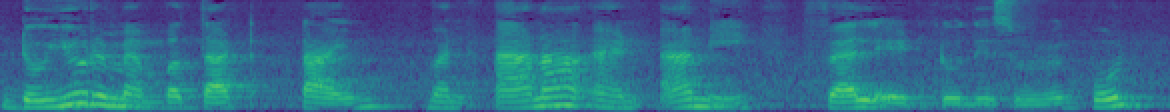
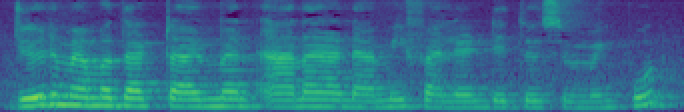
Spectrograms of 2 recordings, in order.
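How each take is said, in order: First: Each word is said separately with pauses between. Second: The words run together in one smooth flow. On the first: The speaker calls it wrong. "not like" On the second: The speaker calls it right. "You have to speak like this only"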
